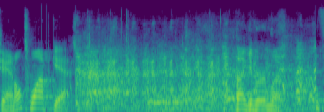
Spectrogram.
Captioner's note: raucous laughter from audience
